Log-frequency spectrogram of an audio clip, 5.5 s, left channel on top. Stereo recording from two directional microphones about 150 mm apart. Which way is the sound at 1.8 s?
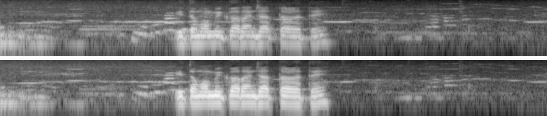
30° right (ahead or behind).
